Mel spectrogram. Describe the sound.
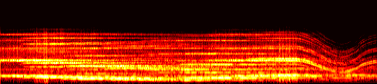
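Electric guitar run through effects pedals with reverb: a thick, chorused, slightly distorted drone holds steady for about six seconds, then its pitch swoops down and back up.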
